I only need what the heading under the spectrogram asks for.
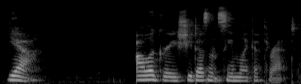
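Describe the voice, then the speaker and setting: A woman's voice: fairly low pitch, fairly even intonation, measured pace. A woman playing a perceptive, candid advisor in an audio drama, talking in a thoughtful, frank way. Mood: thoughtful, guarded. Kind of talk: fan audio drama dialogue.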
